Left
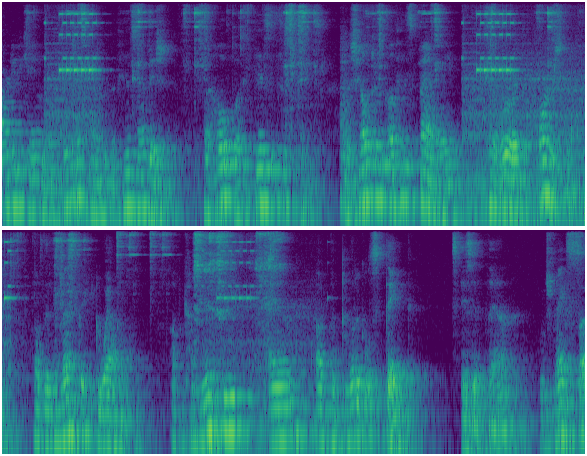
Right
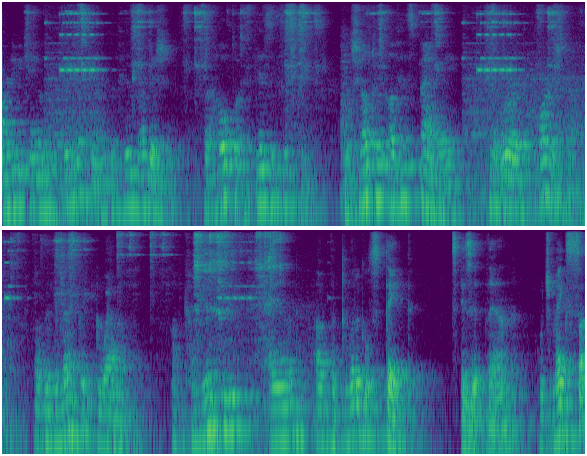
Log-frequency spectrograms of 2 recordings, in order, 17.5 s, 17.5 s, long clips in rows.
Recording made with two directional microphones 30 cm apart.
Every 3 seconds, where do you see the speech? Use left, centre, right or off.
left, left, left, left, centre, right.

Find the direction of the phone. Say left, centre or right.
left.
